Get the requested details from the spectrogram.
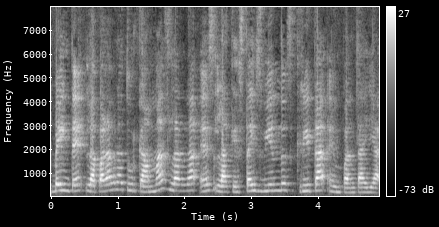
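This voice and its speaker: A woman's high voice keeps a moderate pace, showing ordinary pitch variation. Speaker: YouTuber. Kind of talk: scripted narration.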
